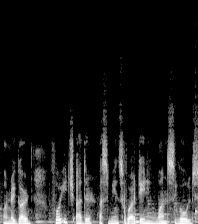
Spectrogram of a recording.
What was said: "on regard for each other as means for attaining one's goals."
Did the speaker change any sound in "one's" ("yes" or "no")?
yes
